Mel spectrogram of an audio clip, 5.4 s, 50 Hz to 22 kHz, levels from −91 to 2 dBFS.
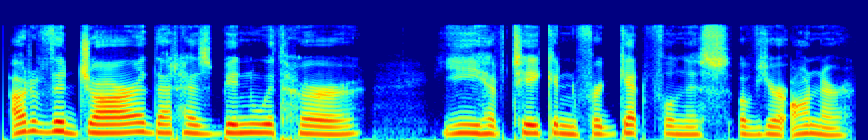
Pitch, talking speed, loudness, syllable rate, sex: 190 Hz, 175 wpm, -18 LUFS, 4.4 syllables/s, female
